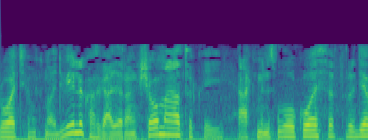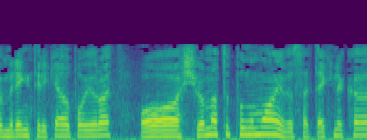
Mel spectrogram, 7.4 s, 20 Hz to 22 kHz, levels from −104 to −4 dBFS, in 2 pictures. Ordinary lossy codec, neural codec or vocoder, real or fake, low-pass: MP3, 24 kbps; none; real; 7.2 kHz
